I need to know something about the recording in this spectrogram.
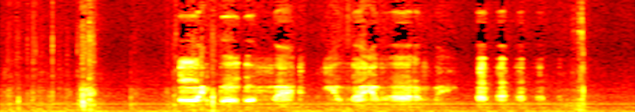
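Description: Boba Fett electronic talking helmet's small built-in speaker playing a tinny, warbling electronic voice clip that begins about two seconds in, after a single click. A faint steady electronic whine sits underneath.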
